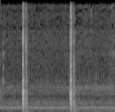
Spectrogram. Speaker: n hear is the diesel pump i can't see any diesel in the pipe yet but uh it may take a few times to get a piece of some diesel through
